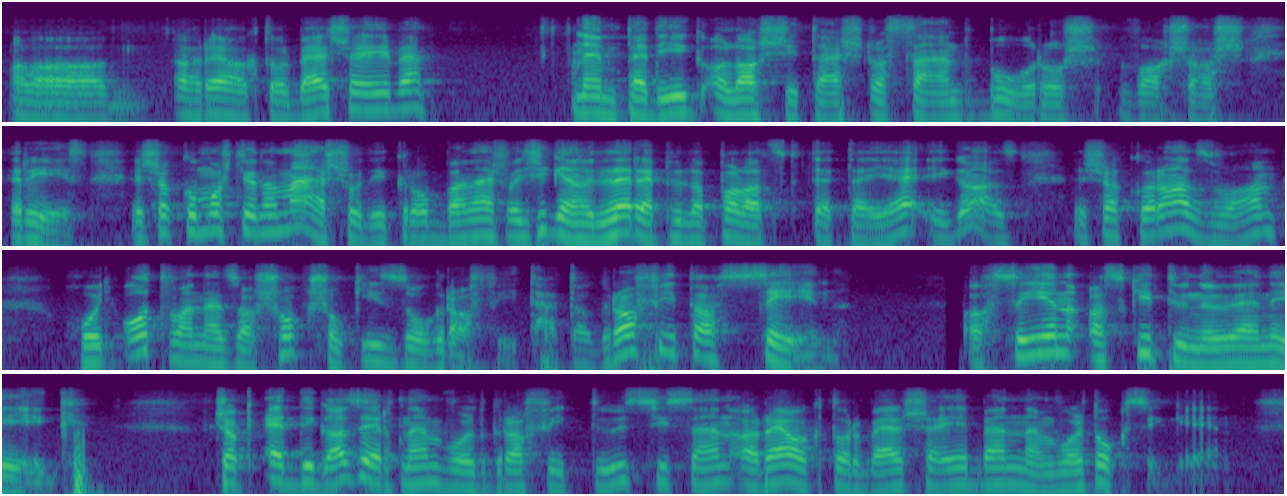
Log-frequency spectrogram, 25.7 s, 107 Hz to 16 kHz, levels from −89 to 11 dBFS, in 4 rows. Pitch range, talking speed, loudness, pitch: 145-200 Hz, 145 wpm, -24 LUFS, 165 Hz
